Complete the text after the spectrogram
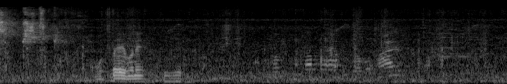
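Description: A baby monkey squeals shrilly, close by.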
